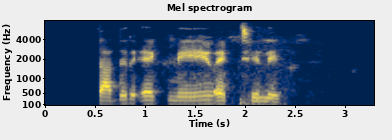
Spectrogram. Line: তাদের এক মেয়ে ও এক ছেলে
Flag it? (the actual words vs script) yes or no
yes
